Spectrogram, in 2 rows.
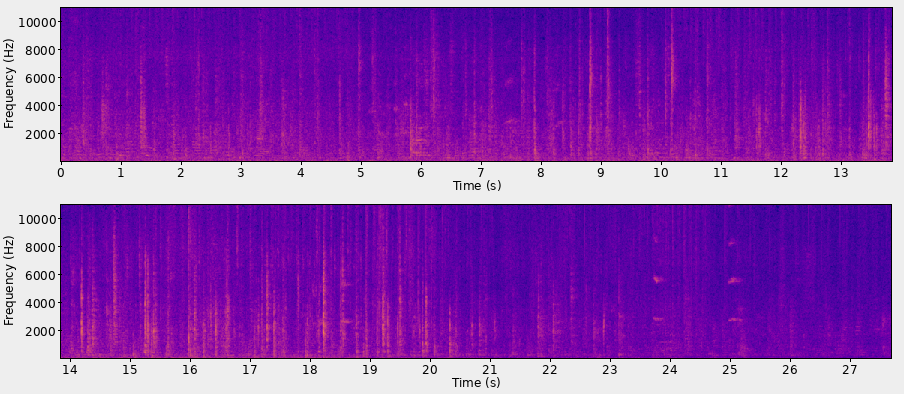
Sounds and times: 0.0s wooden escalators 27.6s

